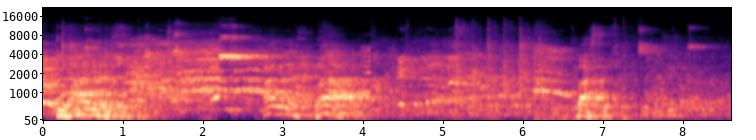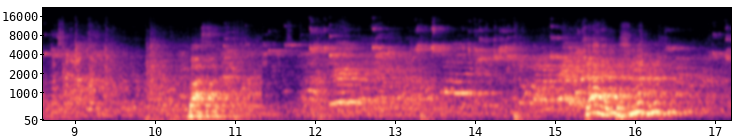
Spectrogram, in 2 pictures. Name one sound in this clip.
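A crowd of spectators shouts and cheers loudly outdoors.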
